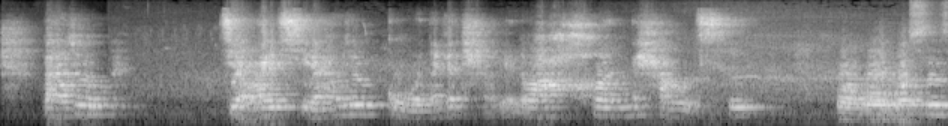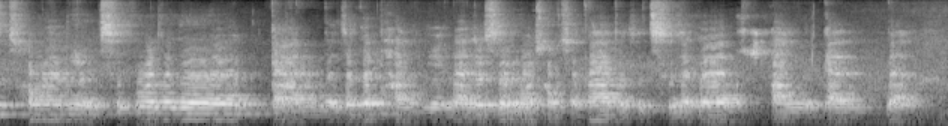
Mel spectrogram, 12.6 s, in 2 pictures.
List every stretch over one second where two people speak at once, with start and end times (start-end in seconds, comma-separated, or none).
none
